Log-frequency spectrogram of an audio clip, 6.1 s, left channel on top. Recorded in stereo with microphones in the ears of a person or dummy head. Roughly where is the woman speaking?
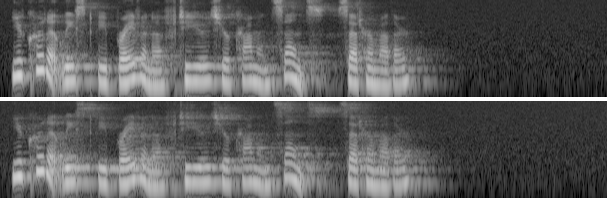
Left.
